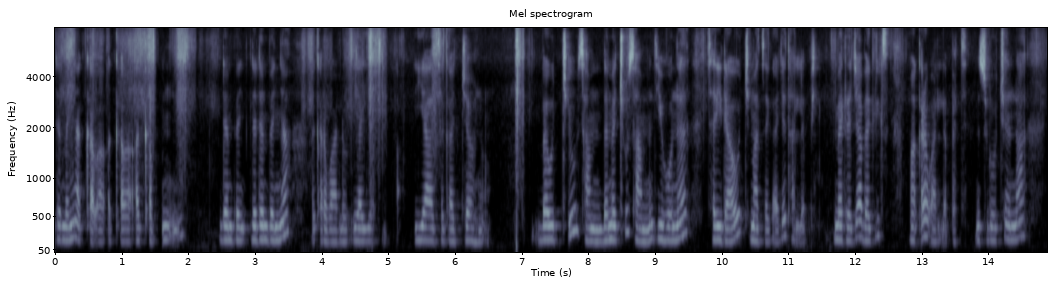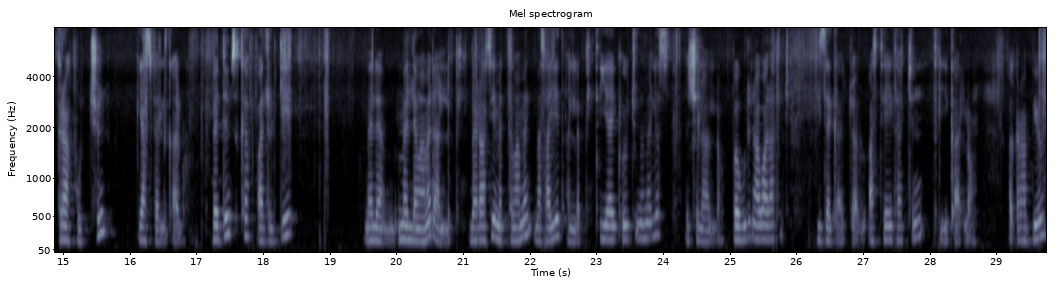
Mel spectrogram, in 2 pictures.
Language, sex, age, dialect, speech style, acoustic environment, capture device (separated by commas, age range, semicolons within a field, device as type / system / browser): Amharic, female, 35-44, Ethiopia - Addis Ababa, nervous, traffic, mobile / Linux / Chrome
